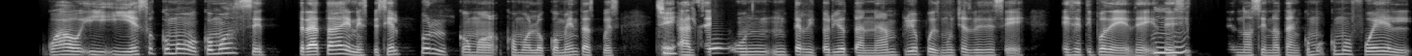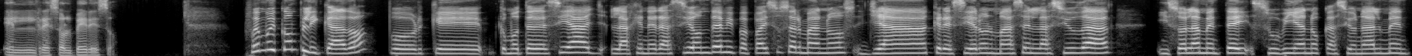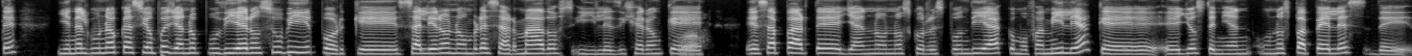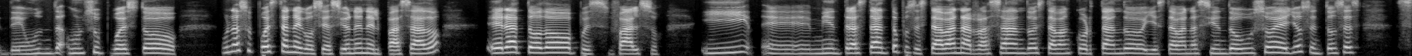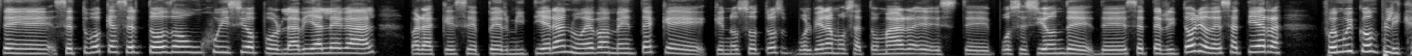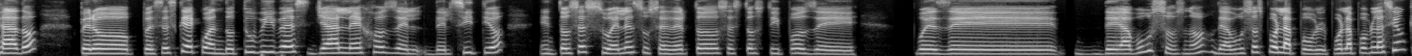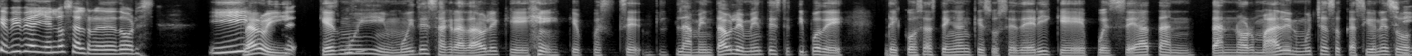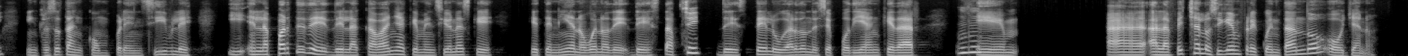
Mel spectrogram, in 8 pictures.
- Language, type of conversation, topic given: Spanish, podcast, ¿Qué tradición familiar sientes que más te representa?
- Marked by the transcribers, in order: drawn out: "de"; chuckle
